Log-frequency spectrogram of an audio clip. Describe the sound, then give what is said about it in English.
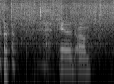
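Vegetables sizzle in a frying pan as they are turned with big spring-loaded tongs, a faint, steady frying hiss with a brief clatter near the start. “So now I'm going to be turning them with the tong. I think it's plural. I guess that's tongs.”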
